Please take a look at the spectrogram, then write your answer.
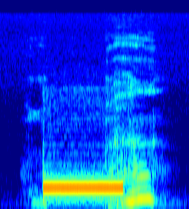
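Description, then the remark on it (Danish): A phone line rings out with one steady, loud, clear ringback tone lasting about a second as a call is placed to a mother, followed by a brief burst of a voice on the line. “Jeg ringer lige.”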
